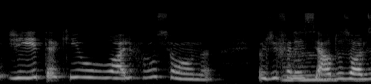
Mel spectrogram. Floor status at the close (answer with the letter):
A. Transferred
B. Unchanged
B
